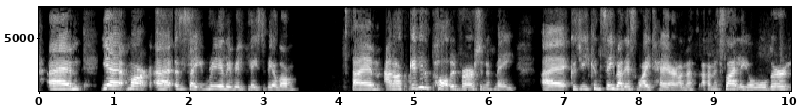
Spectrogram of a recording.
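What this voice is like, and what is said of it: Belfast accent. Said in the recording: “this is a Belfast accent”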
